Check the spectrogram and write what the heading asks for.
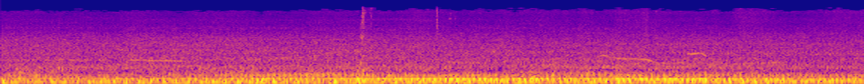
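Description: Low hum of a motor vehicle's engine under outdoor background noise, swelling through the middle and easing off, with a few faint, short bird chirps.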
